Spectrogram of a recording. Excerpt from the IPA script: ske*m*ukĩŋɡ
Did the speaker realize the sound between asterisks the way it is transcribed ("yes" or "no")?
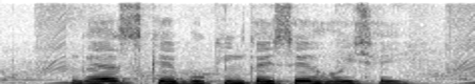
no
